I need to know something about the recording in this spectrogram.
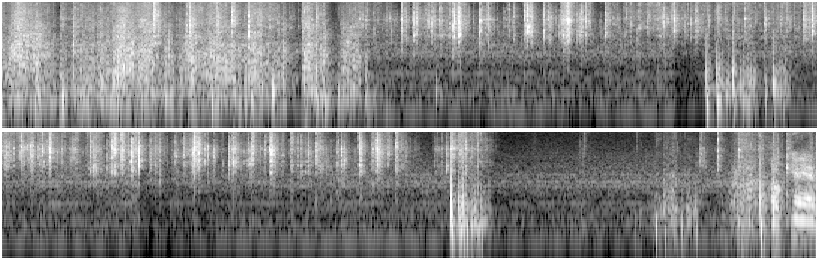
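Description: Quick clicks and rattles of small hard objects being shuffled around by hand, over a faint steady hum, dropping quieter for a moment near the end.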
